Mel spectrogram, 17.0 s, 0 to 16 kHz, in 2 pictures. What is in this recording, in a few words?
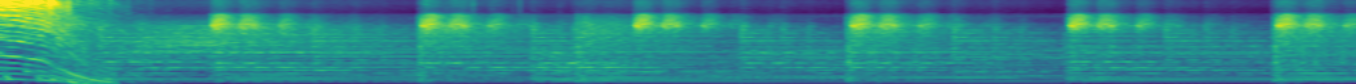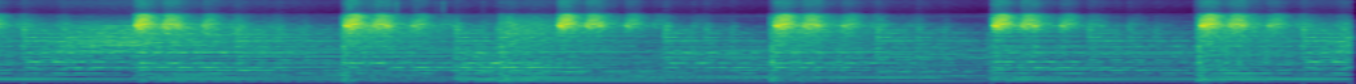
Jingle slow; Blinx 2 Masters of Time and Space; Xbox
